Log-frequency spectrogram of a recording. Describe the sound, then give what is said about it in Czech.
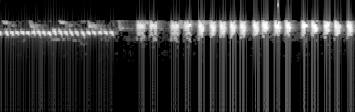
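A sedge warbler sings: a fast trilled run of thin notes, then a steady, rhythmic series of harsh, scratchy chattering syllables repeated about three per second, with no other sounds. “Jeho zpěv je souvislé, rychlé střídání skřípavých, vrzavých, cvrčivých slabik s charakteristickým triotem.”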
